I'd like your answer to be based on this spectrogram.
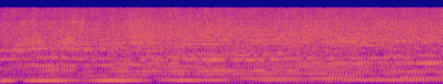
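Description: A Group A touring car engine pulls hard on throttle at the Sonoma circuit during a race, its steady, loud mid-pitched drone rising slightly as it accelerates out of a corner, heard close and alone.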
